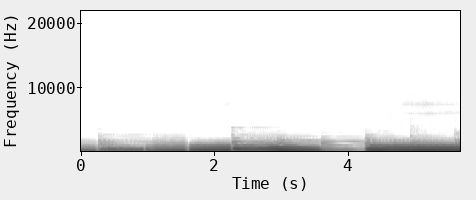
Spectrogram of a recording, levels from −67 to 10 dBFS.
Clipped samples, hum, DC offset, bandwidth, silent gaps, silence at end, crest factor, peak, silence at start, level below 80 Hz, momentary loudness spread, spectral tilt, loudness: under 0.1%; none; under 0.1%; 4 kHz; none; 0 s; 12 dB; -6 dBFS; 0 s; -50 dBFS; 11 LU; -10.5 dB/octave; -19 LUFS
